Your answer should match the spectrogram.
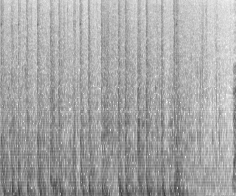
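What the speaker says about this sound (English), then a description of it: "They're just gonna start firing into the smoke." Rapid gunfire in a Batman video game as enemies fire into a smoke cloud. Loud, dense bursts of shots overlap continuously with no talking.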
